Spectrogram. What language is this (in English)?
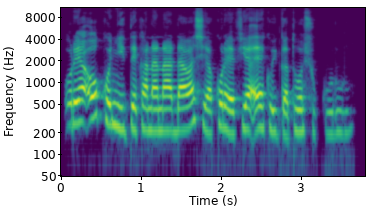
Kikuyu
